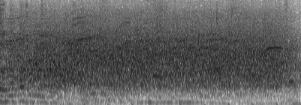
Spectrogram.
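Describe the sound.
Steady, dense applause fills the whole stretch at an even, loud level, with a low rhythmic thumping underneath and a murmur of voices mixed in.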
